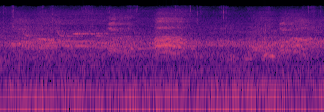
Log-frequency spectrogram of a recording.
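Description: Harsh bird calls repeating every second or so, the loudest about two seconds in, over a steady low rumble.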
